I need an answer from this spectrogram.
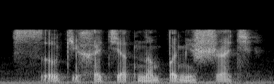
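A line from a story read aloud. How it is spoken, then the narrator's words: Through gritted teeth. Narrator (Russian): процедил Николай сквозь зубы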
